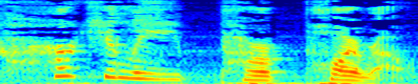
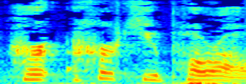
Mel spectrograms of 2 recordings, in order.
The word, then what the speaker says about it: Hercule Poirot: I have to look that up because when I see it, it looks to me like Hercule Poirot, but that's not how it's pronounced.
